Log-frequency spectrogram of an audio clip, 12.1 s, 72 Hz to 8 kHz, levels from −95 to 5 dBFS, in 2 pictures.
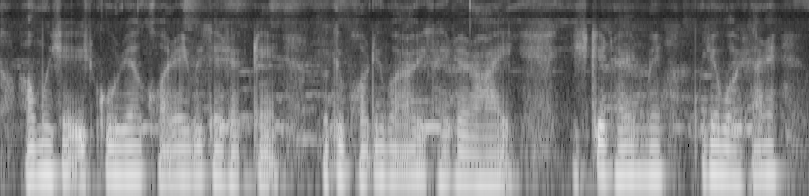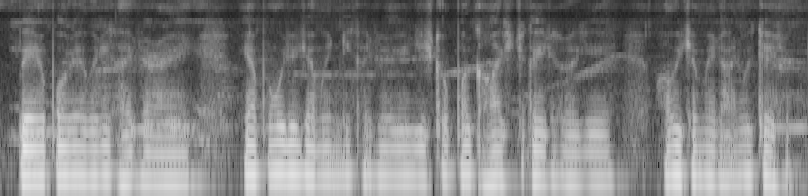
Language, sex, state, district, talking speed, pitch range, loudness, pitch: Hindi, male, Chhattisgarh, Sukma, 225 wpm, 110-120 Hz, -20 LUFS, 115 Hz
